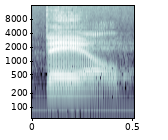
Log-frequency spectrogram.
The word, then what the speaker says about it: Baal: which is Baal, or you may have heard it pronounced Baal, B A A L.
